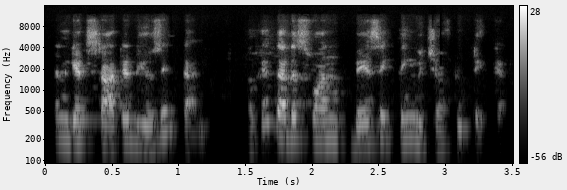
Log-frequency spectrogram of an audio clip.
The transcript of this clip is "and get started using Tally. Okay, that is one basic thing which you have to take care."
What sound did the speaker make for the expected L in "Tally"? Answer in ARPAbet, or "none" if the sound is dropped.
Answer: none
